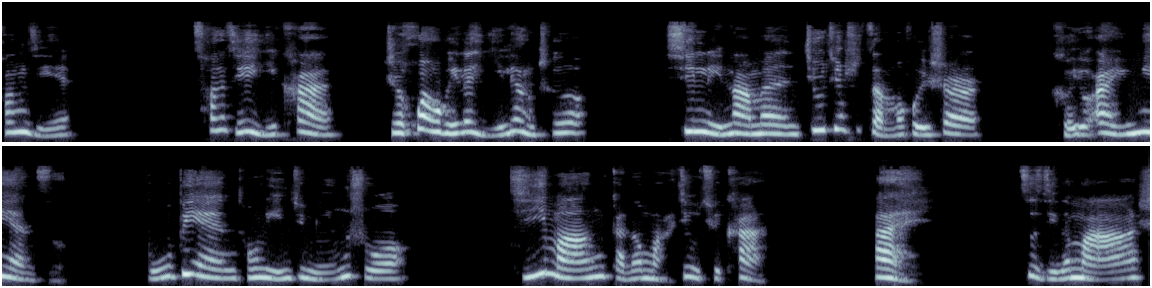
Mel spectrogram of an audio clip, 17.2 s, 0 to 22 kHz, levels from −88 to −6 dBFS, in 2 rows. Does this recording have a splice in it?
no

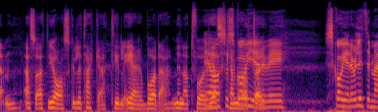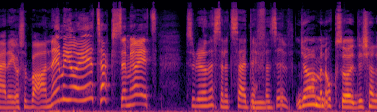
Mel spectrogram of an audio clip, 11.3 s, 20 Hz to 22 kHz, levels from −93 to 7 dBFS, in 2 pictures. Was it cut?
no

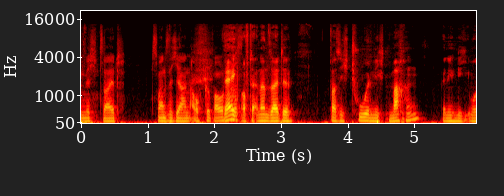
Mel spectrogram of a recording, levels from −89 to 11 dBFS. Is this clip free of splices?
no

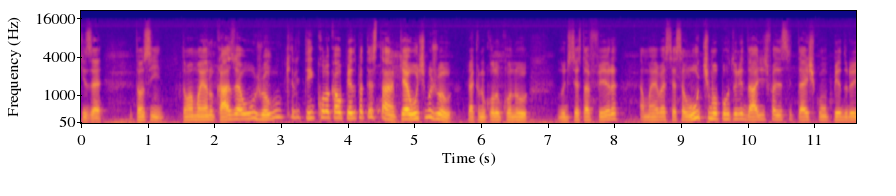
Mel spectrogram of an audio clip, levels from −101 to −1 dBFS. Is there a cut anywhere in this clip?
no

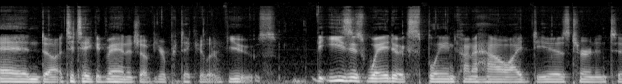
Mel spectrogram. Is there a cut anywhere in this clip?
yes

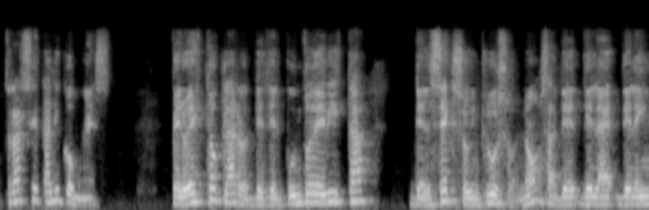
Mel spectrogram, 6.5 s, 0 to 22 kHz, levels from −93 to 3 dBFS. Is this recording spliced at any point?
no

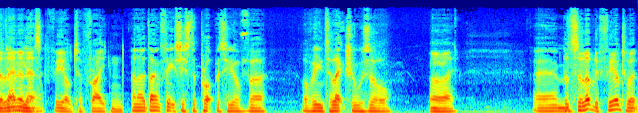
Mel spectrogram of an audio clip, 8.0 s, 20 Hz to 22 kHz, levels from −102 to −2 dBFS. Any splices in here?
yes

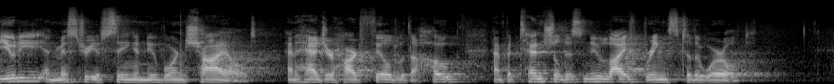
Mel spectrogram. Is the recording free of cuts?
yes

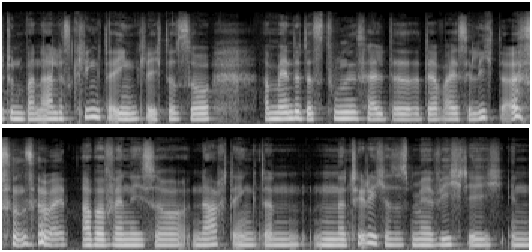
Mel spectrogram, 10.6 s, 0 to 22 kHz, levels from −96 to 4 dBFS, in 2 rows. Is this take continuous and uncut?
no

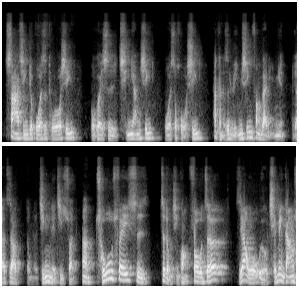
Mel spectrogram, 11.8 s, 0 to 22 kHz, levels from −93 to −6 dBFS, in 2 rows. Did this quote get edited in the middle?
no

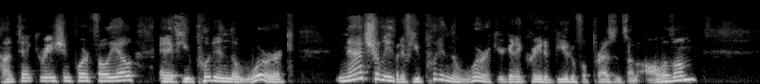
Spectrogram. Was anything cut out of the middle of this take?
yes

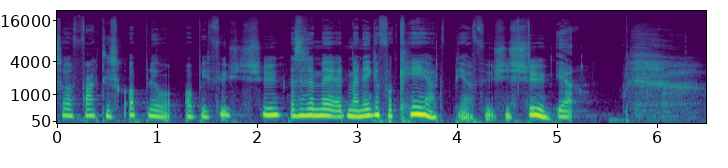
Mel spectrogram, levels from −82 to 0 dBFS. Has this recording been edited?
yes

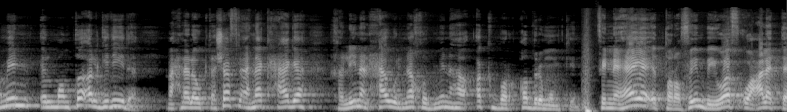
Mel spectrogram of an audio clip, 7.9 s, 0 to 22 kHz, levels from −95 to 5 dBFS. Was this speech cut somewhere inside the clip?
no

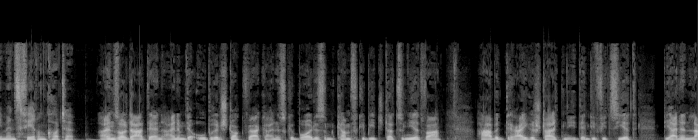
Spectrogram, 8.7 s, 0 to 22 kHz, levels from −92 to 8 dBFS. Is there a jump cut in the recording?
no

